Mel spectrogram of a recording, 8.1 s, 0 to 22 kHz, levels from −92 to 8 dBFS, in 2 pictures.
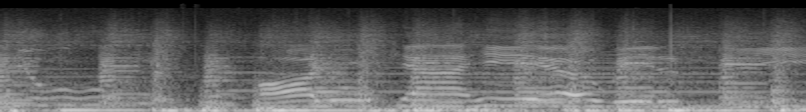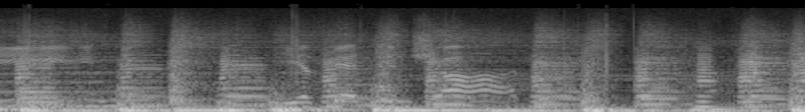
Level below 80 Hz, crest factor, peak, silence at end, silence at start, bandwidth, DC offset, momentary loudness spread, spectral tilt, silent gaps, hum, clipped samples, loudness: -22 dBFS; 14 dB; -4 dBFS; 0 s; 0 s; 11 kHz; under 0.1%; 6 LU; -6 dB/octave; none; none; under 0.1%; -21 LUFS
